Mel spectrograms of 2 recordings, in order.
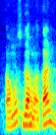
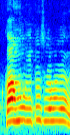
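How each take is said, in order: First: It is said in a gentle, friendly tone. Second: It is said in a harsh, angry tone. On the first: The question is kind and caring. "Kalau itu kan berarti sensinya uh, positif ya" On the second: The speaker is annoyed. "itu sudah nah, sudah nada marah ya"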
